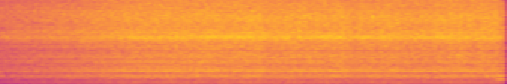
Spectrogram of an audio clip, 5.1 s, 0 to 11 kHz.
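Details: Biasi B-10 boiler with Riello oil burner, bleed valve cracked open after reset: steady loud motor roar with hissing rush, even and unchanging, as burner motor and pump purge air from the fuel line.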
